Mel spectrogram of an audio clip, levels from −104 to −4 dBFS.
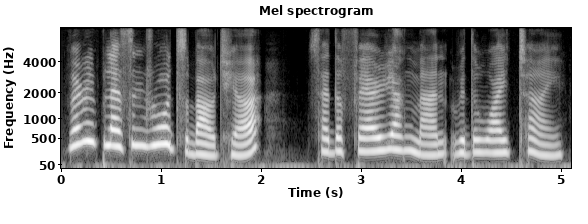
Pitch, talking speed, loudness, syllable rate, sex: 260 Hz, 165 wpm, -16 LUFS, 4.2 syllables/s, female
